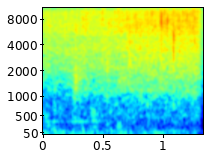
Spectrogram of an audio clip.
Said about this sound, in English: I'm cooking tofu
